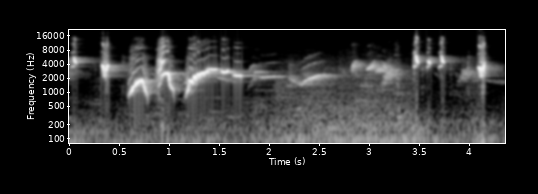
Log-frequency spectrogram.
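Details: Singing hard after being provoked, a white-rumped shama delivers varied fighting song: looping swooped whistles, a long gliding note, then scattered sharp high clicks.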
